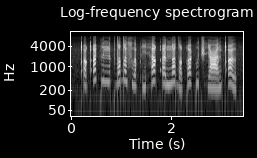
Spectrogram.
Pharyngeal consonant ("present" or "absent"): present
